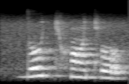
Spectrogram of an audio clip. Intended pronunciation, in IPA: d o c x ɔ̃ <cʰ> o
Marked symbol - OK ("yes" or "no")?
yes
